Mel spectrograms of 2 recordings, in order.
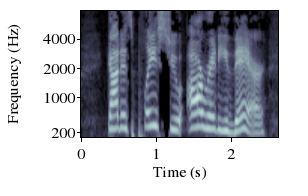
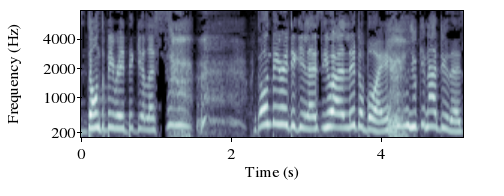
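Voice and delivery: louder, higher mock villain accent, dismissive, breaking into laughter; king scoffing at the boy in a Gru voice; Gru from Despicable Me; 4 semitones higher, 5 dB louder, faster than usual. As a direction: scoff at the boy like a cartoon supervillain. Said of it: "how I picture his voice, kinda like Crew from, from, uh, Despicable Me".

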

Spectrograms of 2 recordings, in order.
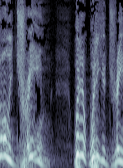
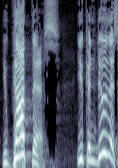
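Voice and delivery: encouraging; 3 semitones higher, 7 dB louder than usual. Real, not acted. Preacher encouraging congregation loudly.

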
